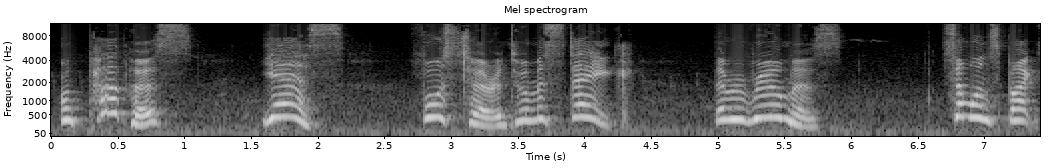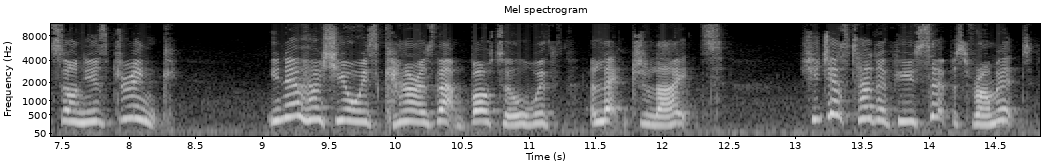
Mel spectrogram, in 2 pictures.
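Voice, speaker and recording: A woman's voice: very high-pitched, animated, unhurried. A woman playing a distressed, idealistic young gymnast in a radio play, with an anxious, aggrieved and brooding manner. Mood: uneasy, suspicious.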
